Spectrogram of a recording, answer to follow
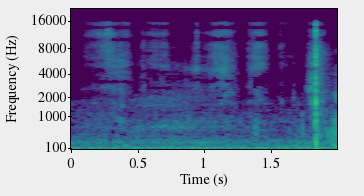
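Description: Paper trading cards rubbing and sliding against each other in the hands as one card is moved off the stack to show the next. A single sharp click comes near the end.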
